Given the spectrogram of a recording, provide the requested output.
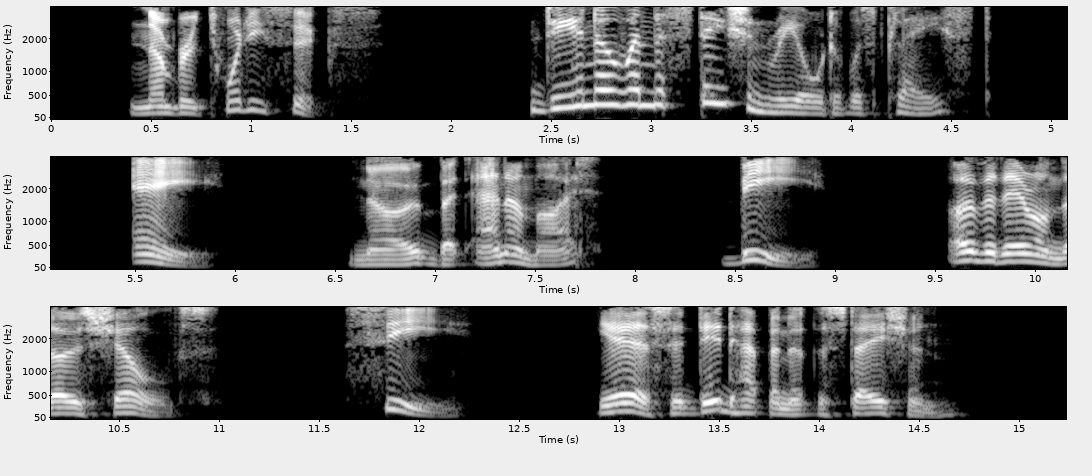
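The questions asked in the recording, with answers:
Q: Do you know when the stationery order was placed?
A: A: No, but Anna might.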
